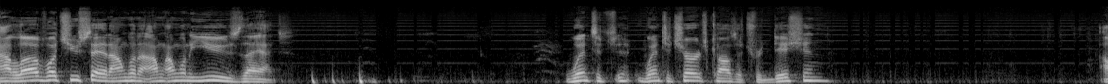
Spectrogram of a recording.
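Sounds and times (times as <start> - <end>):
faint electrical hum: 0.0 - 11.0
soft low thumps: 3.0 - 5.0.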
